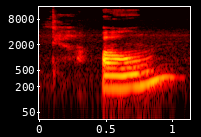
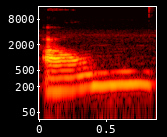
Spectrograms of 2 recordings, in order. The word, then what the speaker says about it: Om: So I'll just pronounce them for you. Om is the first one. Aum, Om.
